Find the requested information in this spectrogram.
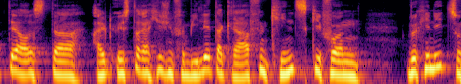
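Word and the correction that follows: Wchinitz: und Tettau, wenn ich das richtig ausgesprochen habe. – Kinitz und Tettau, ja.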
